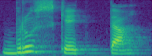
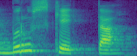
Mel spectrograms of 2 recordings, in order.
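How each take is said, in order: The two takes are said the same way.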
